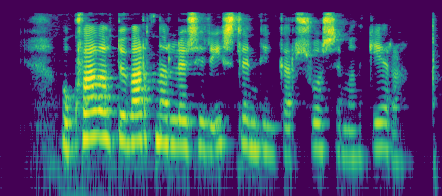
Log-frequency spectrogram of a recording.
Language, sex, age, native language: Icelandic, female, 40-49, Icelandic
